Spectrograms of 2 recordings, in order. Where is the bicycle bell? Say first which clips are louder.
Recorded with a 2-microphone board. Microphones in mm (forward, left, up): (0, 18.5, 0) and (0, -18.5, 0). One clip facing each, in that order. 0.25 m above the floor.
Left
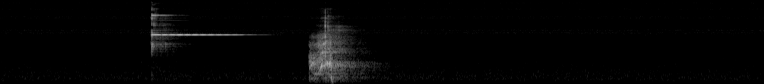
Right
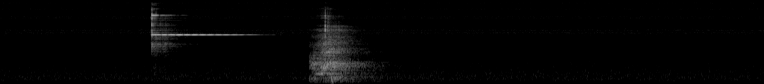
Left 3 dB; 35° left (ahead or behind), 3 m.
